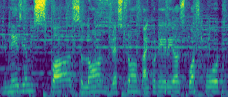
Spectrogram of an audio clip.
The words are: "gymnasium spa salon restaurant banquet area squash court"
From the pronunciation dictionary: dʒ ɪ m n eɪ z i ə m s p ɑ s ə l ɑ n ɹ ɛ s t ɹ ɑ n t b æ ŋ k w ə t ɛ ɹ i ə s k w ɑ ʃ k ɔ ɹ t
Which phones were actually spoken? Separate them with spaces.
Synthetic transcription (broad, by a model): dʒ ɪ m n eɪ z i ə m s p ɑ s ə l ɑ n ɹ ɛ s t ɹ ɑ b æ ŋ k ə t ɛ ɹ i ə s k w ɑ s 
